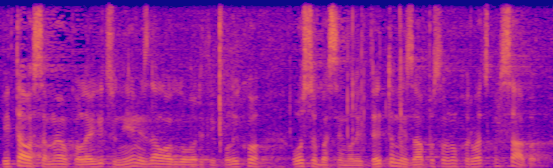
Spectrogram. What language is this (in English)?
Croatian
